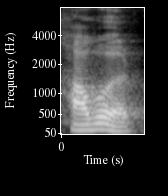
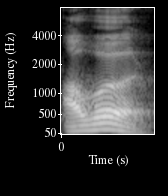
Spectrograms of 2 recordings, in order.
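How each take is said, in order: First: The word begins with an h sound. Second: The word begins directly with a vowel. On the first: The speaker calls it wrong. "హెచ్తో మనము పలుకుతూ ఉంటాము" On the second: The speaker calls it right. "Correct pronunciation అంటే అవర్, ఓతో పలకాలి"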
